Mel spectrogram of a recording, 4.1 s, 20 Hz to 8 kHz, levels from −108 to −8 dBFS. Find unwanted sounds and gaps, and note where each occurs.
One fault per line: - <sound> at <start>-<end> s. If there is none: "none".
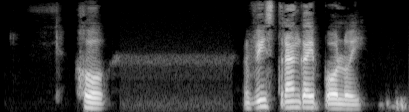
none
